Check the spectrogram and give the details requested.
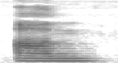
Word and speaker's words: an: with no speed limits so the on at the end of that is exactly the way that we pronounce a an an think of Ahn in English an on okay and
